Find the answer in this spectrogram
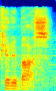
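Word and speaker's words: Kiribati: to add you know that that's pronounced kir Bas interesting what are they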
